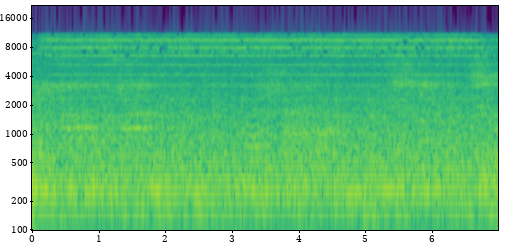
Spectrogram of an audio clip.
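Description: TRA EMU800 electric multiple unit pulling out, its wheels rolling over the track with a steady high-pitched squeal of several tones held together.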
